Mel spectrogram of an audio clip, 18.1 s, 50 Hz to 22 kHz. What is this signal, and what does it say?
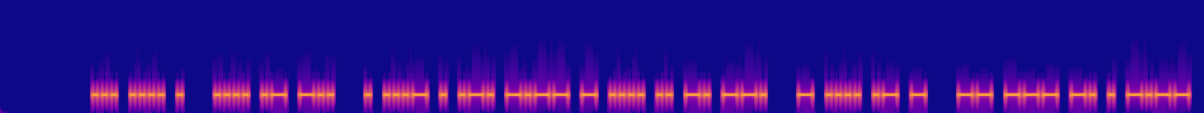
Morse code, heard as a keyed tone, about 17 wpm, 700 Hz. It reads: SHE HAD EVERYTHING THAT MONEY
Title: Sentences from Top 1000 Words - Review Part 4 - 17wpm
